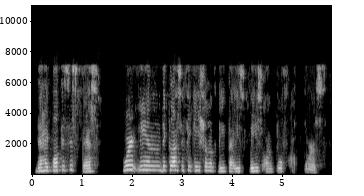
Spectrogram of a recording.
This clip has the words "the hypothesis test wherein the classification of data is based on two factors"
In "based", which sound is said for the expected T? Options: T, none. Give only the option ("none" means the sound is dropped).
T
